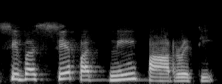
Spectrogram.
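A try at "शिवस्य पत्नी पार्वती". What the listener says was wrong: పత్ని పార్వతి. దీర్ఘాలు పెట్టండి కొన్నాళ్ళు.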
